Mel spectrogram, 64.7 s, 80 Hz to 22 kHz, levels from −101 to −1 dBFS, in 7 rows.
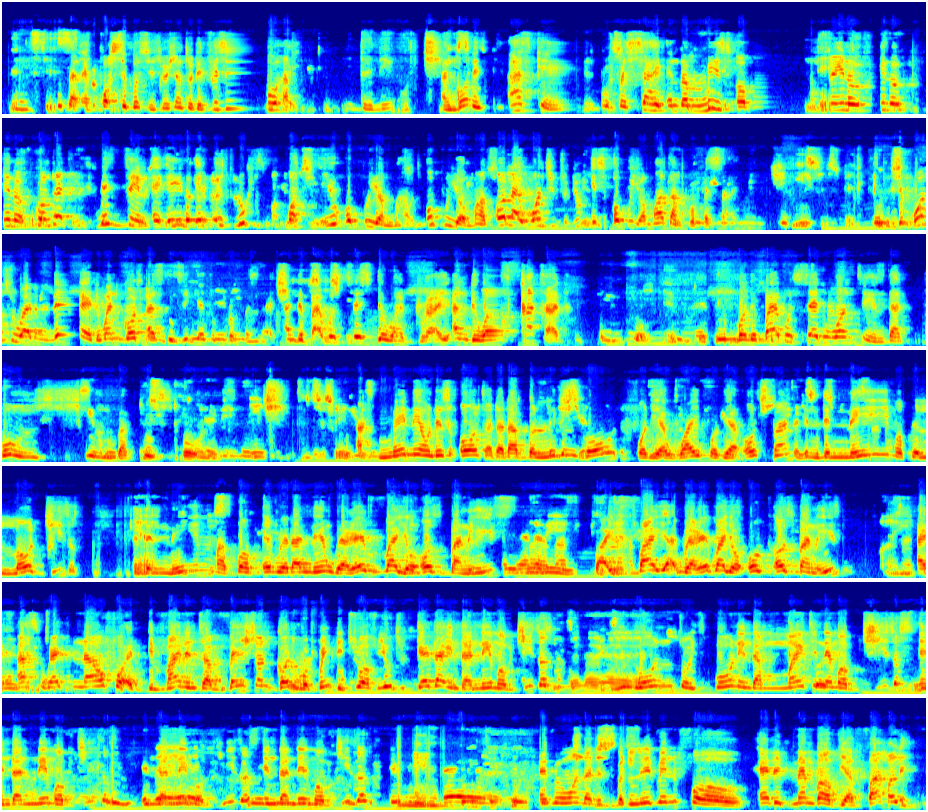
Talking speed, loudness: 170 wpm, -18 LUFS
